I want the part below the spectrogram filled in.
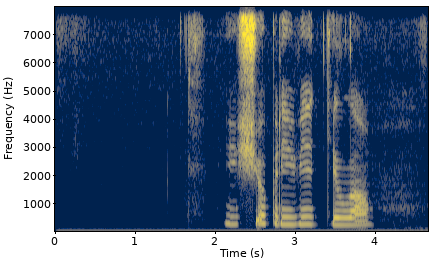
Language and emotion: Russian, sad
